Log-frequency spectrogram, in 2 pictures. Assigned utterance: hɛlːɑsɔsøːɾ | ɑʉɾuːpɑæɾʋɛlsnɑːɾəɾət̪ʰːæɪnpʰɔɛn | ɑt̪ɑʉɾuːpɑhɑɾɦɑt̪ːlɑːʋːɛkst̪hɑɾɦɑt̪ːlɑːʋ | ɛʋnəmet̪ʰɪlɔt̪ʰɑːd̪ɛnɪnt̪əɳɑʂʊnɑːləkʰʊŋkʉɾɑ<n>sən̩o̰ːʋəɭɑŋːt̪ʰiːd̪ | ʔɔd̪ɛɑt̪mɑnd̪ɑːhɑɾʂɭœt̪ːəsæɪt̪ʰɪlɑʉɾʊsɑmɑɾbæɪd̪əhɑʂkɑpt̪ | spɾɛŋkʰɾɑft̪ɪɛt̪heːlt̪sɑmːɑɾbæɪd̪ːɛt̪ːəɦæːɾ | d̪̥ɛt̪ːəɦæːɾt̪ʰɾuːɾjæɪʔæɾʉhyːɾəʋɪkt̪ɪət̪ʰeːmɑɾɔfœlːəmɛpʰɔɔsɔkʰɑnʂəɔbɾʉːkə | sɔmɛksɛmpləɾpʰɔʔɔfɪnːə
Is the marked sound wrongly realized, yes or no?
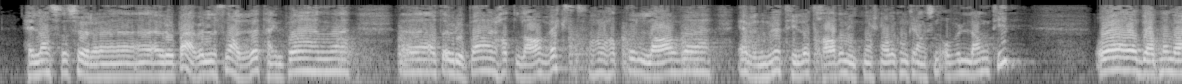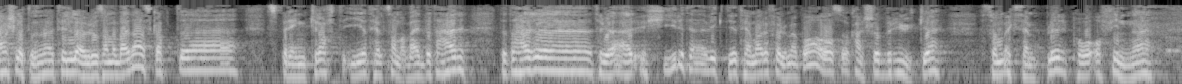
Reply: yes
